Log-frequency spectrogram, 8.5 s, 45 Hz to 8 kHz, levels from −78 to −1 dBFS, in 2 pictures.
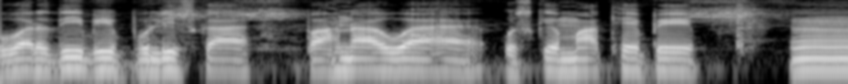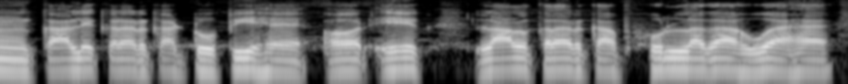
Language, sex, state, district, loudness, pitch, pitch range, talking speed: Hindi, male, Jharkhand, Deoghar, -16 LUFS, 105 Hz, 105-110 Hz, 185 wpm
